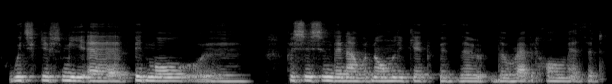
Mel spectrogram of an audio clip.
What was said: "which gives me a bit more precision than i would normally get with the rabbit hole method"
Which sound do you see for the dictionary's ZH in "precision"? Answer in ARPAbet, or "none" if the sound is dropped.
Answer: SH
